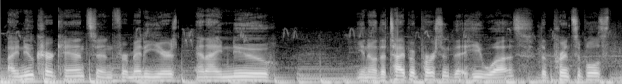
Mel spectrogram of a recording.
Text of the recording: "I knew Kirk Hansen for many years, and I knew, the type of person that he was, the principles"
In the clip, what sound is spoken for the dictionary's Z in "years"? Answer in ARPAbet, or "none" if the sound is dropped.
Z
